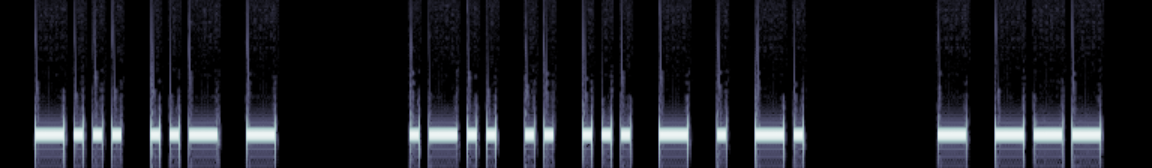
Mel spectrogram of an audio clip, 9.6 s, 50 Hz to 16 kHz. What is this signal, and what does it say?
Morse code, heard as a keyed tone, about 15 wpm, 700 Hz. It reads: BUT LISTEN TO
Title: 2x Word-Spacing - Sentences from Top 400 Words - 15wpm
